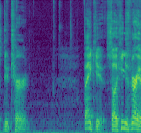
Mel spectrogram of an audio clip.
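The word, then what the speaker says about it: Duterte: okay thank you because I've been saying doTERRA che and I've been mispronouncing his name Doug do turd you know yeah so it's do turd thank you so he's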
